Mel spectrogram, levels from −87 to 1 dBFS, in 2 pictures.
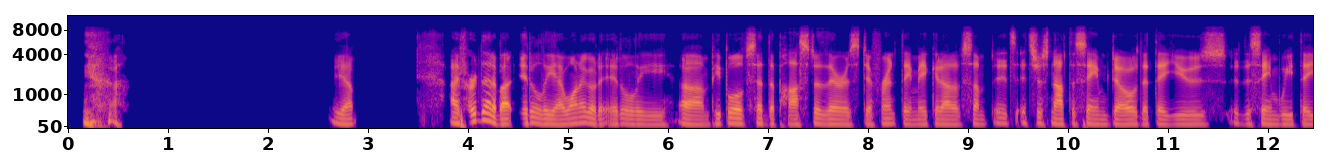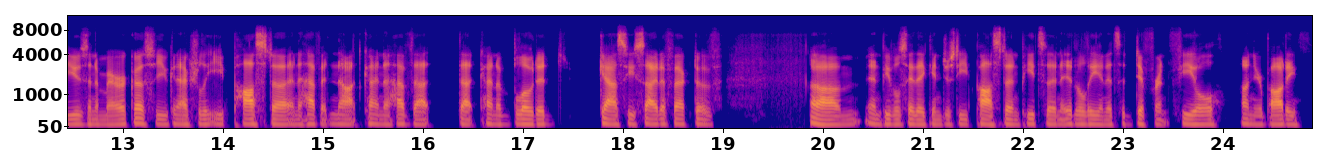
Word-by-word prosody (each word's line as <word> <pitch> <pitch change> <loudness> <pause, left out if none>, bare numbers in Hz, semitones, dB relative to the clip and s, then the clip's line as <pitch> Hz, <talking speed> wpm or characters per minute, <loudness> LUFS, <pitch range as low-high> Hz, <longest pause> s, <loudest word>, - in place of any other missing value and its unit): Yeah. - - -1 2.1
Yep. - - -2 0.9
I've - - +3
heard 165 - +2
that 180 -3 +5
about 110 0 +4
Italy. 115 -4 0
I 100 - +2
wanna 125 +5 0
go 125 - +1
to 105 - -4
Italy. 100 -4 -5
Um, 100 -1 +1
people 120 +2 0
have 115 - -3
said 115 -2 +2
the - - -1
pasta 105 +3 +1
there 105 -1 +1
is 100 -3 -1
different. 115 +3 -2
They 105 - +2
make 100 +1 -1
it 105 - +1
out 100 -1 +2
of 100 - -4
some 110 -3 -1
it 120 -3 -4
it's - - -1
just - - 0
not - - +5
the - - -9
same 105 -2 +3
dough 105 0 +3
that 105 - -2
they 105 - +5
use 100 0 -2
eh, - - -6
the 110 +1 -7
same 105 -2 +1
wheat 105 0 -5
they - - +2
use 105 0 0
in 105 - -5
America, 105 +4 +1
so 105 - -3
you 100 -1 -3
can 110 0 -6
actually 105 +1 -1
eat 110 0 -7
pasta 105 -1 +4
and 105 - -3
have 110 +1 +1
it - - -3
not 110 -1 0
kinda 105 -4 -3
have 110 -1 -1
that - - +1 0.3
that - - +1
kind 115 -3 -1
of 100 -1 -7
bloated, 105 -1 +2 0.5
gassy - - +4
side - - +5
effect - - -1
of - - -6 0.9
um, 100 +1 +3
and 115 -3 -3
people 105 0 -4
say 110 - +1
they 100 -1 +2
can 100 +1 -5
just 100 0 0
eat 105 -1 -4
pasta 100 +3 +4
and 100 -2 -1
pizza 110 0 -3
in 100 - -4
Italy, 105 0 -1
and 100 -1 -4
it's 95 - -6
a - - -7
different 90 - -2
feel 105 -1 -2 0.2
on 115 -2 0
your 95 -1 -7
body. 100 0 +3
105 Hz, 210 wpm, -28 LUFS, 100-110 Hz, 2.1 s, that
